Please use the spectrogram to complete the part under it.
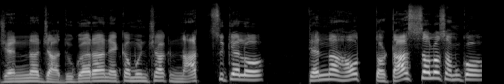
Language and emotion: Goan Konkani, surprised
